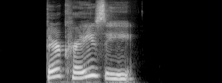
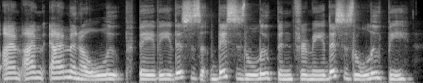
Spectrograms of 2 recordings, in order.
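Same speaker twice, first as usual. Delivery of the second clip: ordinary talk, nothing marked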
